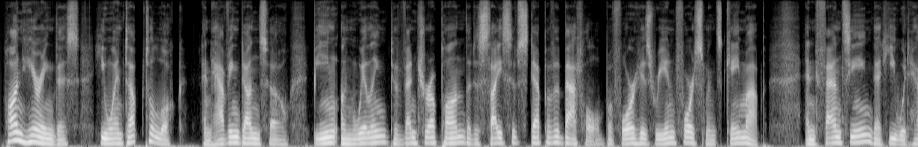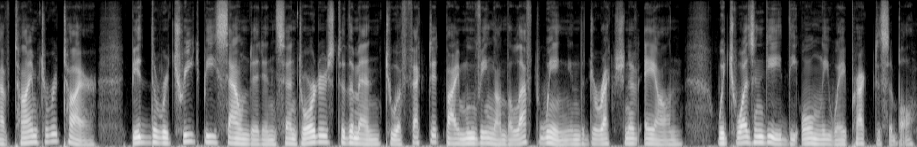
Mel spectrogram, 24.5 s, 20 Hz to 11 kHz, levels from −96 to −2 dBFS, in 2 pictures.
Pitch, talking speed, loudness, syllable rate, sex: 110 Hz, 170 wpm, -18 LUFS, 4.6 syllables/s, male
